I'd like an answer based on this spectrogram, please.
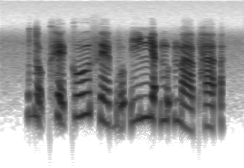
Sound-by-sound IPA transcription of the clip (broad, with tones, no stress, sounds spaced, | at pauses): d ɔ̰˦˨ kʰ ɛ̰˦˨ k o˦ ʊ̯ θ ɛ˨ b o̰˦˨ ʔ i˦ ɲ ä˦ ʔ m ʊ˦ ʔ m ä˨ pʰ ä˦ ʔ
